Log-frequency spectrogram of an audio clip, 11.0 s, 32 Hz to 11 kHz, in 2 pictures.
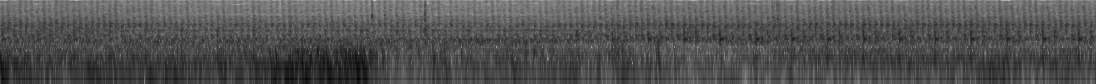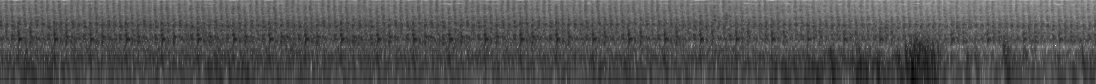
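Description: BMW X5 E53's 3.0-litre straight-six diesel engine idling steadily with an even, rapid pulsing. A brief low rumble comes about a second and a half in, and a short thump comes at the very end.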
